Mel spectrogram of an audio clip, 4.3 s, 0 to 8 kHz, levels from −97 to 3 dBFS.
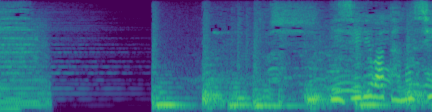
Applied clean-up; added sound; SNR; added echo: none; none; none; none.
